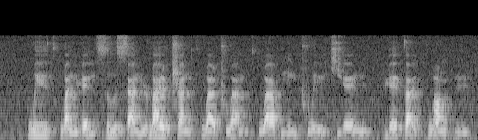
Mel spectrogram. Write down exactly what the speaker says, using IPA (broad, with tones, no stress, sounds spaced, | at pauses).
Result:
p w e˦ ɪ̯ t̪ʰ w a˨ n ɥ ɛ̰˨˩ n s ɹ̩˥˨ s a˨˦ n ɻ w a˦ ɪ̯ ʈ͡ʂ a˨˦ n kʰ w ä˨˦ ʈ͡ʂ w a̰˨˩ n t̪ʰ w ä˨˦ p i˦ n ʈ͡ʂ w ḛ˨˩ ɪ̯ t͡ɕ j ɛ˥˨ n | p ɥ ɛ˦ t̪ a̰˨˩ ɪ̯ k w ɑ˥˨ ŋ p y˥˨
